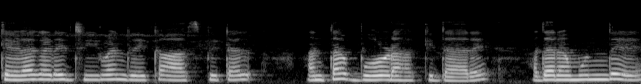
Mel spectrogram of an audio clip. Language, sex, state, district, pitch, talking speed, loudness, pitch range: Kannada, female, Karnataka, Belgaum, 210 Hz, 95 wpm, -17 LUFS, 200-225 Hz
